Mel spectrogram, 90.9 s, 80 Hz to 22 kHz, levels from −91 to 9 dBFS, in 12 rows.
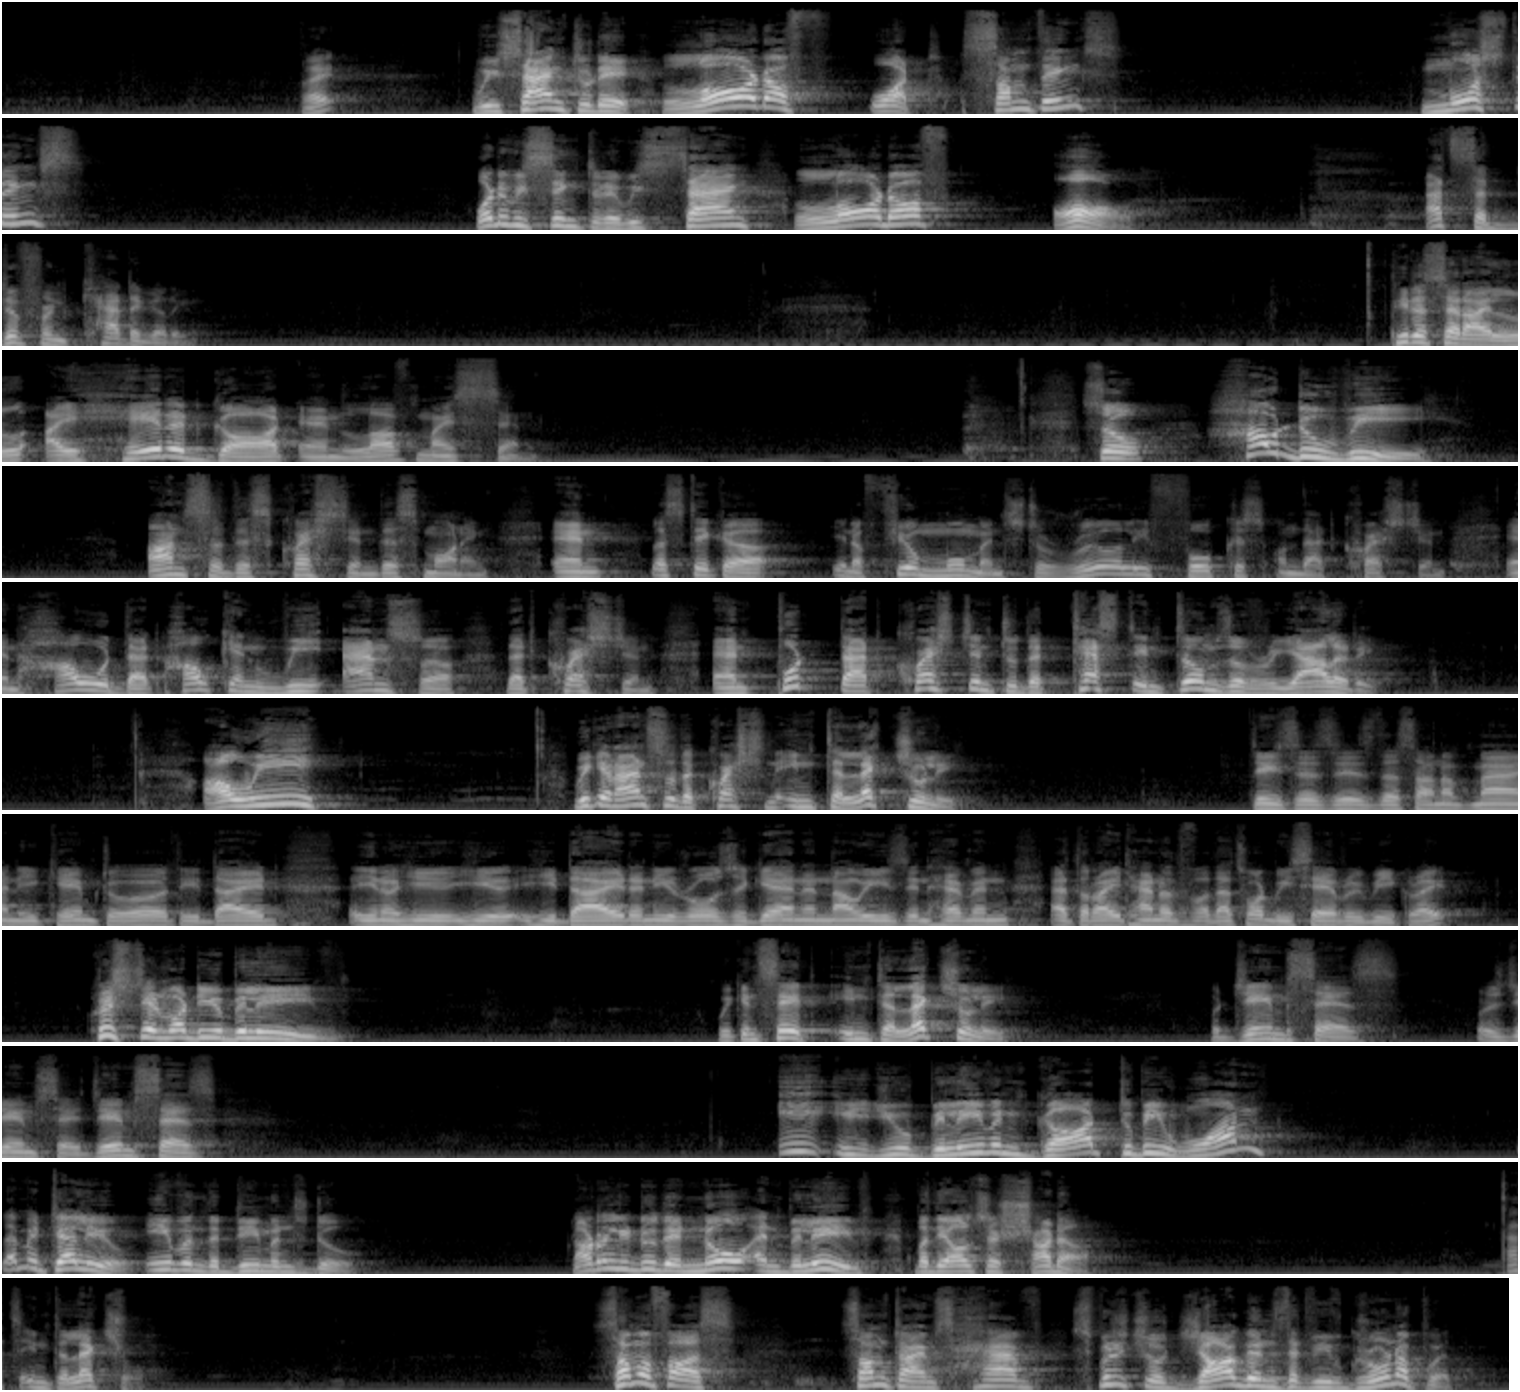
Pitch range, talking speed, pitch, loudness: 120-170 Hz, 125 wpm, 125 Hz, -26 LUFS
